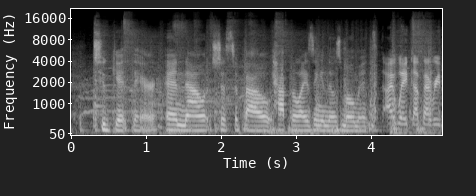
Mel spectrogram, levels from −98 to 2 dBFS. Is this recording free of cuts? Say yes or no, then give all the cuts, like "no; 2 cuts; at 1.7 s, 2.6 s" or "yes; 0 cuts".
no; 2 cuts; at 2.7 s, 4.1 s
